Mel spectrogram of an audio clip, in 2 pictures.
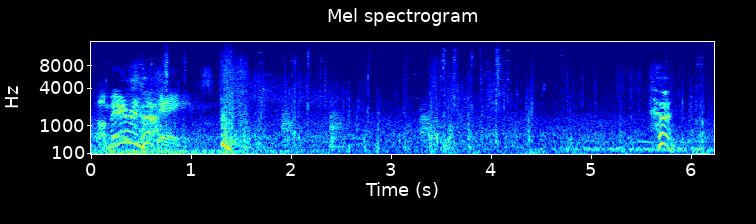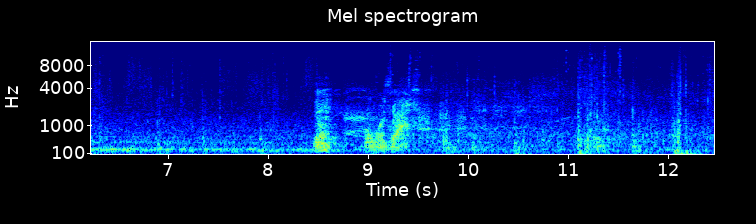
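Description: Boots scrape and thud on wooden planks during climbing.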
